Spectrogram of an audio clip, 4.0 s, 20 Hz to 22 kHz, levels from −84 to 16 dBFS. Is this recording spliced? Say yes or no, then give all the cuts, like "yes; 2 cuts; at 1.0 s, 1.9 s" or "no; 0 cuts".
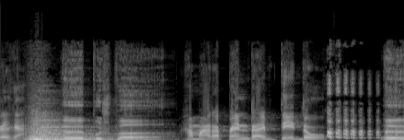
yes; 1 cut; at 1.7 s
